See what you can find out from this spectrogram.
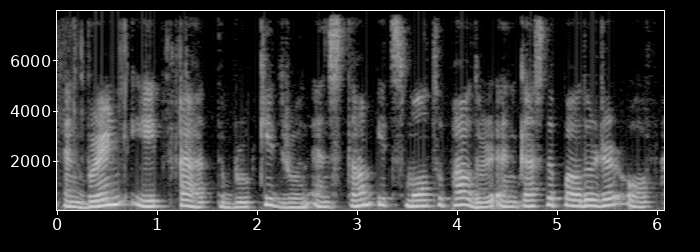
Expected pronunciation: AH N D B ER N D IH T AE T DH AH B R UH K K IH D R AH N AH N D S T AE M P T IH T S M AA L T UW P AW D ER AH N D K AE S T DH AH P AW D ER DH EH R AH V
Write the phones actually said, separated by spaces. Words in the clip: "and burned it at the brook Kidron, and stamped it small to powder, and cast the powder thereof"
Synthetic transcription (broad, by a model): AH N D B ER N IH T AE T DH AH B R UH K K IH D R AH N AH N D S T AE M P IH T S M AA L T UW P AW D ER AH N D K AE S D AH P AW D ER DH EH R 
